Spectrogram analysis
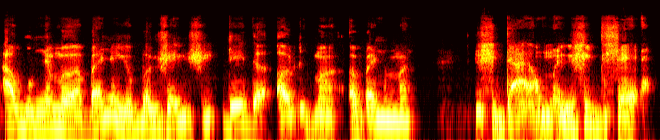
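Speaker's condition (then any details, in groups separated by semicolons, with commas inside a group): Cerebral palsy with speech impediment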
